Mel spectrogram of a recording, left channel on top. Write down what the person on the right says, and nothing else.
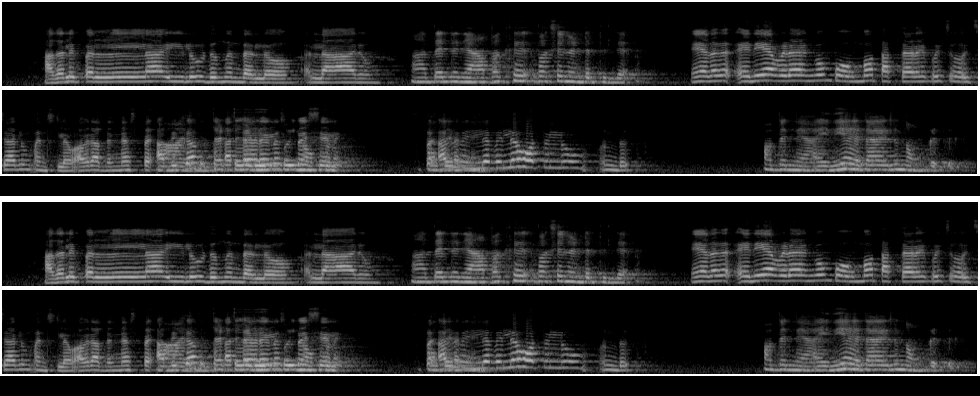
അതന്നെ ഞാൻ പക്കേ പക്ഷേ കണ്ട്ട്ട്ല്ല
ആഹ് ഇനി തട്ടുകടയിൽ
പോയി
നോക്കണം
അതന്നെ
അതന്നെയാ ഇനി ഏതായാലും നോക്കട്ട്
